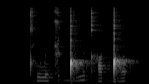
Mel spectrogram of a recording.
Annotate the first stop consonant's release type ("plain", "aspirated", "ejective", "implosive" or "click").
aspirated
